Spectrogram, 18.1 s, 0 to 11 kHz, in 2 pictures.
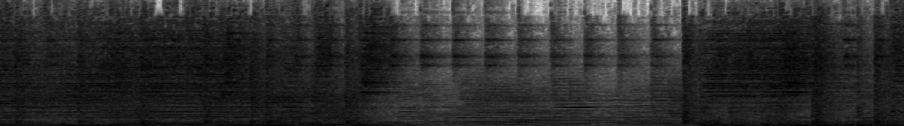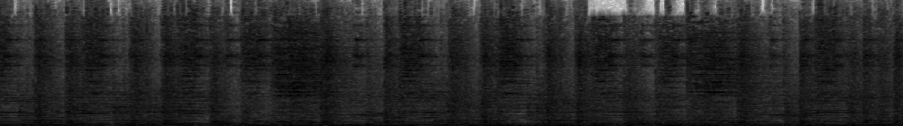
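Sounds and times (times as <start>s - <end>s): live rock band playing: 0.0s - 18.0s.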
